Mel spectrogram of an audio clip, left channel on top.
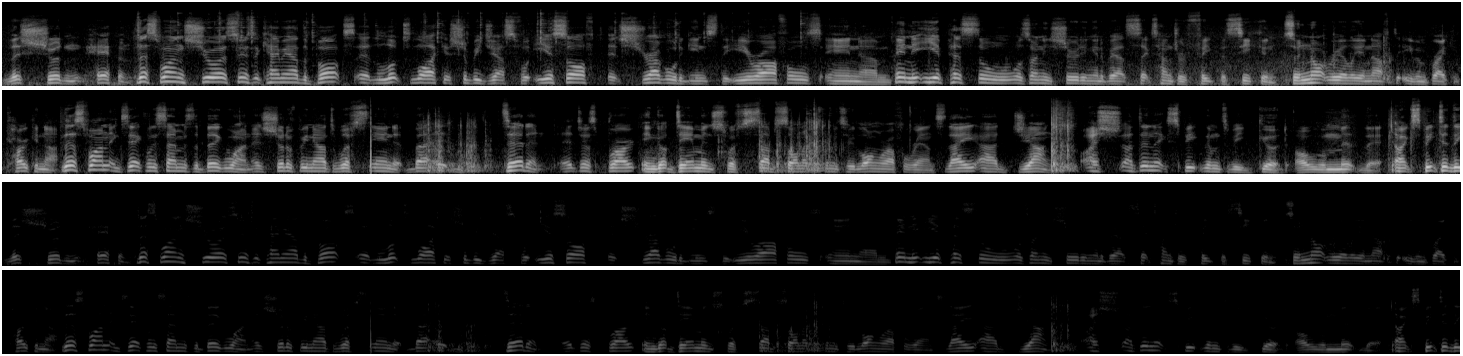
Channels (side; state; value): right; quieter; 26.6 dB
